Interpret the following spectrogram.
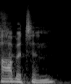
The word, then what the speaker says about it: Hobbiton: That's Hobbiton.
